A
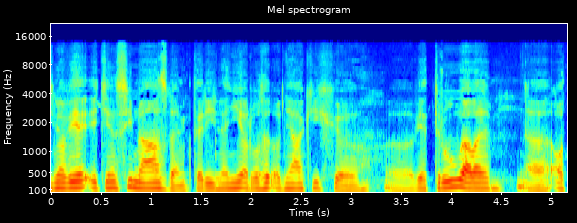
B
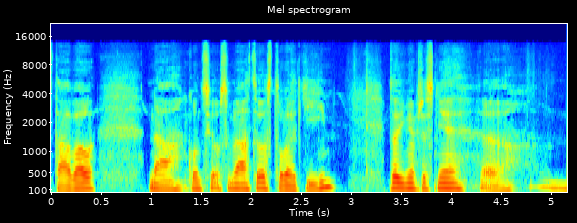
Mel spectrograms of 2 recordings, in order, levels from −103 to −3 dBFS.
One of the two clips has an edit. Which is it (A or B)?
B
